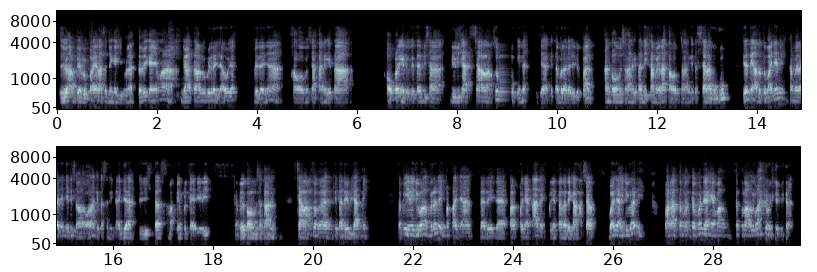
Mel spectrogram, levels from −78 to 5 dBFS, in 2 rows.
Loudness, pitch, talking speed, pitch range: -20 LUFS, 115 Hz, 180 wpm, 105-145 Hz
